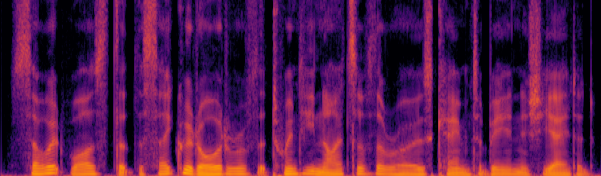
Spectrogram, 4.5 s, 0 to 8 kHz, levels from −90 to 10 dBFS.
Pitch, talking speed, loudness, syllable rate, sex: 110 Hz, 240 wpm, -19 LUFS, 5.5 syllables/s, male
